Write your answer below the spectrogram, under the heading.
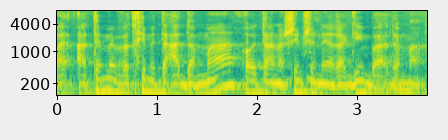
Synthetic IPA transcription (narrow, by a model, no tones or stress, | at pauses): at̪emːevat̪χimetaʔad̪amao̞et̪aːnaʃimʃe̞neːʁaɡimbea̰d̪ama̰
